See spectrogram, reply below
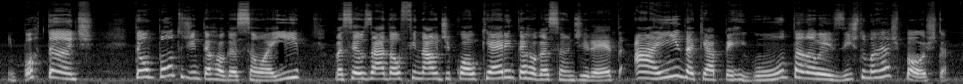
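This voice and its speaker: A woman's voice: high voice, a bit bright. A woman teaching an online grammar lesson, explaining step by step and often checking in with her students.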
